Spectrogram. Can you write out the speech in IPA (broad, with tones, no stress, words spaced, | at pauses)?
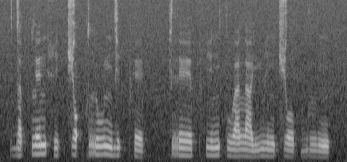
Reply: da˨˩t̚ple˥˩nhi˨˩t̚t͡ɕɔ˦˥ʔ kruː˥˩ndi˥˩ʔpʰe˨˩k̚ | kreː˧ pʰi˦˥nku˩˦a̯ la˩˦jmi˨˩n t͡ɕoː˨˩p̚bɯ˨˩ŋ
